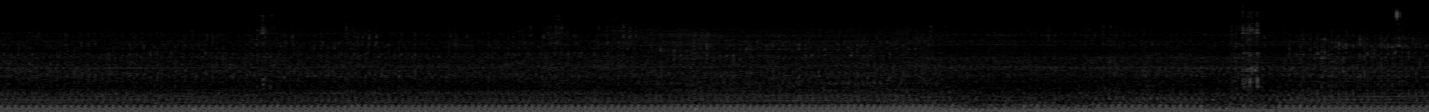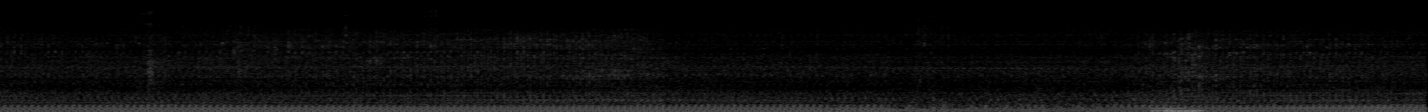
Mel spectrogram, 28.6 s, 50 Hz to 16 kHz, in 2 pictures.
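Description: A 2007 Harley-Davidson Dyna Street Bob's Twin Cam 96 V-twin runs at a steady engine speed, with a short low thump about 26 seconds in.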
